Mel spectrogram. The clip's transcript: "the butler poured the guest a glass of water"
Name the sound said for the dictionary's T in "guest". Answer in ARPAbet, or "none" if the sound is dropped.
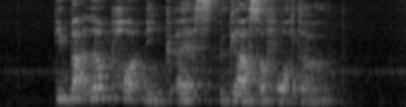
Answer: none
